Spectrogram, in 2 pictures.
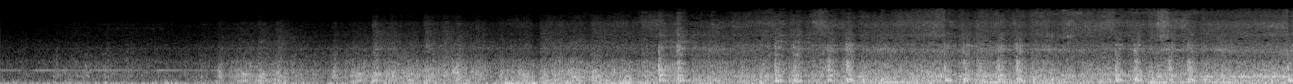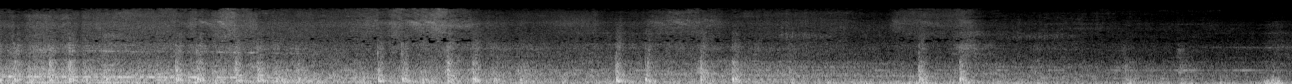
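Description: Seibu 2000 series electric train passing close by. The rumble builds over the first few seconds, the wheels click steadily over the rail joints, and a faint hum rises and falls around the middle. The sound eases off near the end as the train goes by.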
